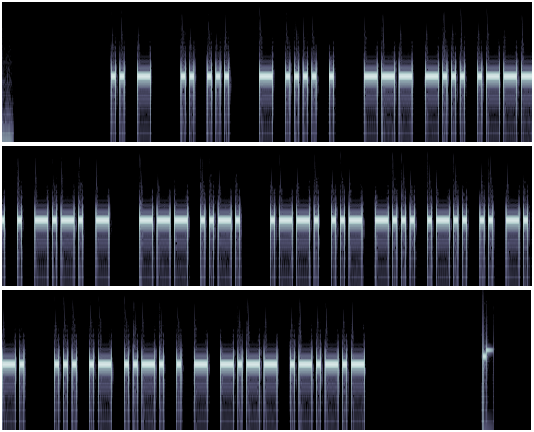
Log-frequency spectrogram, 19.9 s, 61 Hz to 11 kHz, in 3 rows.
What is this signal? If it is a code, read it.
Morse code, heard as a keyed tone, about 22 wpm, 700 Hz. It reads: IT IS THE OBJECT OF PUBLIC SAFETY.
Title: Sentences from Top 1000 Words - Review Part 4 - 22wpm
